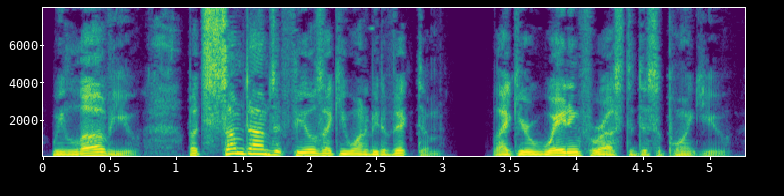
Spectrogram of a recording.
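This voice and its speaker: Brief: a man voicing a middle-aged mother, breezy and condescending, lively pitch. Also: fast, dry recording, studio quality. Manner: gentle, condescending.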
